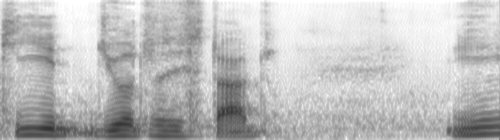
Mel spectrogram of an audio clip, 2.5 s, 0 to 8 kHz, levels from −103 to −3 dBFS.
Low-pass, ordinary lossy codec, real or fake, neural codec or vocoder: none; none; fake; codec, 16 kHz, 4 kbps, X-Codec, WavLM features, trained on Multilingual LibriSpeech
